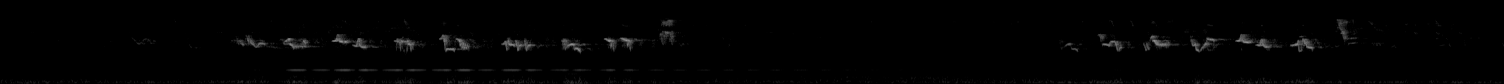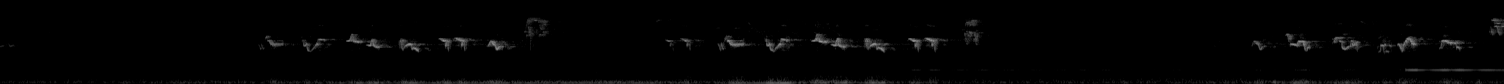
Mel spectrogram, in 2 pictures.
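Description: A songbird singing five loud phrases, each a quick run of about ten repeated chirping notes lasting two to three seconds, with pauses of several seconds between them.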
